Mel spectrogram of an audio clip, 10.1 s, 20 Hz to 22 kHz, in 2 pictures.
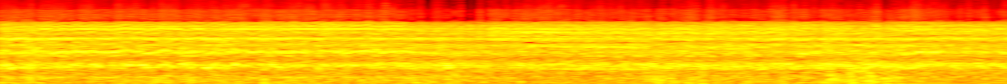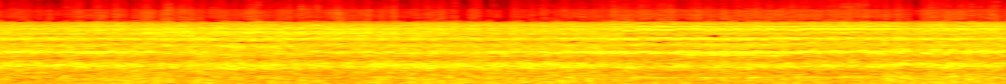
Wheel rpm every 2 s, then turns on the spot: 210, 220, 230, 220, 220.
none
